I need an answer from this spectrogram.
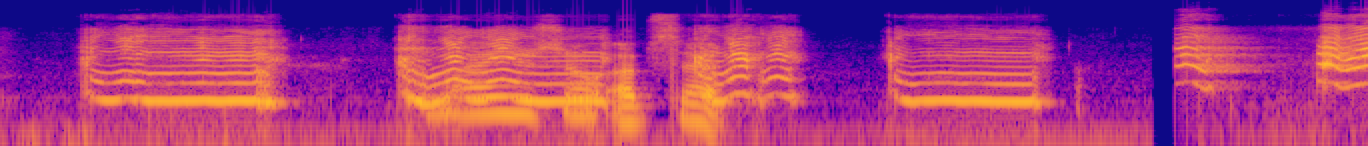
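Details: Indoor pet red fox, complaining when annoyed, letting out loud, drawn-out, even-pitched screaming wails about a second long. Twisting, warbling cries come between them, with short pauses in between.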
